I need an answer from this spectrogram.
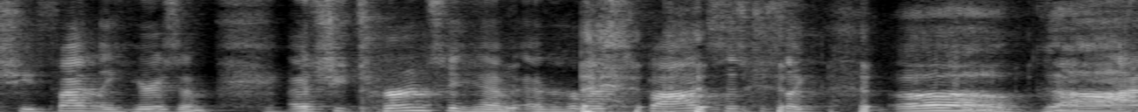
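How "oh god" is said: mock worn-out, put-out exasperation, loud weary sigh. Retelling a character's reply to an unwanted visitor: imitating an exhausted sigh. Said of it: "she's exhausted".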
